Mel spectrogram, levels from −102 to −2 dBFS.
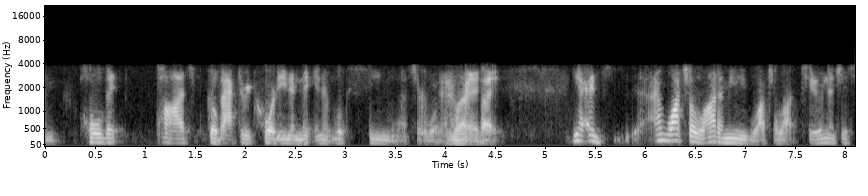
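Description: From start to finish, the speech carries tandem speech coding. It sounds as if it went through three low-rate speech codecs in a row, which fits an AMR-NB to G.729A to AMR-NB path with G.711 hops between. Each coder re-models what the previous one already smeared, so the damage stacks up: a gritty, buzzy roughness, a warbly, watery wobble on vowels, and a muffled top with nothing above 3.5 kHz.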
